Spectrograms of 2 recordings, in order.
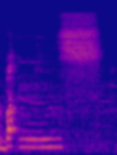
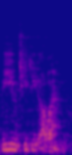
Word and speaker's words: button: How do you say the word button? I say button. I have a friend who says button, like he pronounces the T. And then I've heard people who just pretend the T isn't there, so they say button.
